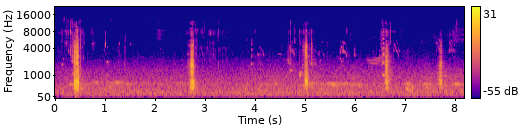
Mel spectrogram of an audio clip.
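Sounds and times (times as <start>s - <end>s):
mute swan calling: 3.9s - 8.1s.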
